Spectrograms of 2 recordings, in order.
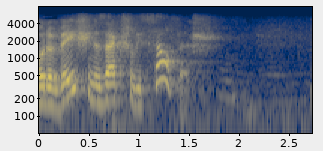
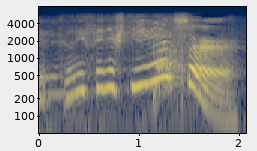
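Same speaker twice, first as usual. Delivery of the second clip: odd high voice. Real, not acted. Rabbi catching himself in a high voice, laughing. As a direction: slip into a high choirboy voice. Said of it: "I don't know why I'm talking like this".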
